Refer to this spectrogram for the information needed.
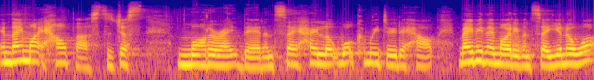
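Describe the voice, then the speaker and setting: Speaking fairly quickly with a New Zealand accent, a woman sounds animated at a medium pitch. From New Zealand, West Auckland. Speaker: mental health speaker. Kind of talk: motivational talk. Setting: stage with audience. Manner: fast.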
